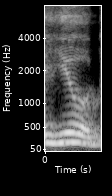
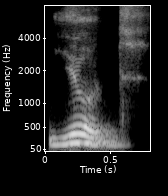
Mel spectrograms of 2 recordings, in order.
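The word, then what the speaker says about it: יוד: It's called the Yod. Eh? The name of that letter is Yod.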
